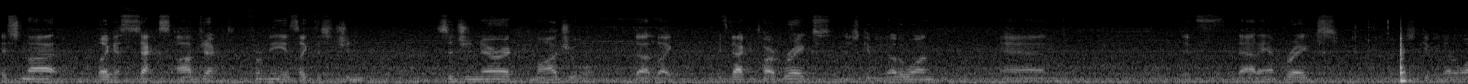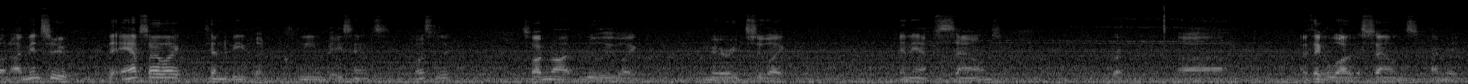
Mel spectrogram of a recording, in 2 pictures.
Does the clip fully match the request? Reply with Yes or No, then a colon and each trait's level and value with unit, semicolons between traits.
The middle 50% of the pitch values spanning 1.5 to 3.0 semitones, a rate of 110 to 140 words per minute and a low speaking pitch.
No: narrow, 2.6 semitones; average, 150 wpm; low, 110 Hz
